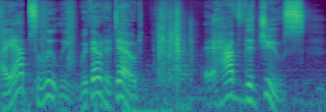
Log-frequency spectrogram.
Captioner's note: paper sfx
